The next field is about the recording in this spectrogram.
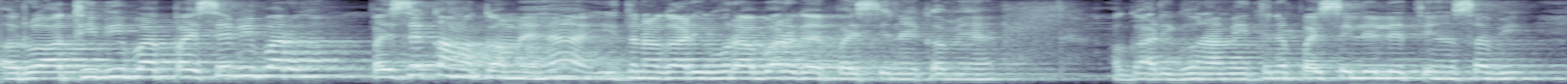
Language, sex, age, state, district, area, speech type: Hindi, female, 60+, Bihar, Samastipur, rural, spontaneous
